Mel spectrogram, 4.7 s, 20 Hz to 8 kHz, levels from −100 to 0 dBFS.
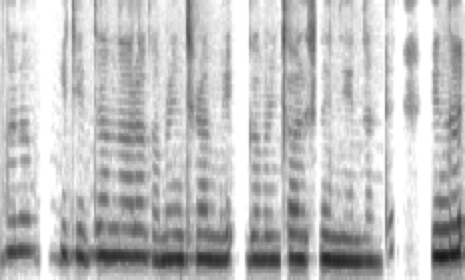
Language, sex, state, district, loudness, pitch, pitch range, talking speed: Telugu, female, Telangana, Karimnagar, -25 LUFS, 265 Hz, 250-295 Hz, 105 wpm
